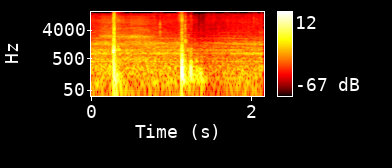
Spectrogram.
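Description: Two sharp knocks about a second apart, the second louder and followed by a fainter one.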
